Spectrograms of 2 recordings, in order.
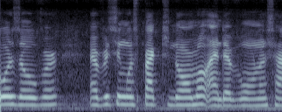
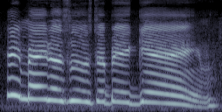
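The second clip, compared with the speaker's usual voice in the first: slow, higher-pitched complaint; accusing cry; 6 semitones higher, slower than usual. A narrator's reading. Football team blames Melvin for their loss, drawn-out cry. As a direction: stretch out the grievance. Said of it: "cried the entire football team simultaneously".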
